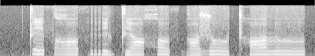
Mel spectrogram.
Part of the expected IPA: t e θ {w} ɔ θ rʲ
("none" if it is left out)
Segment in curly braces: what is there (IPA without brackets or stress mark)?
ʁ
